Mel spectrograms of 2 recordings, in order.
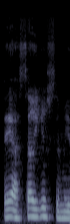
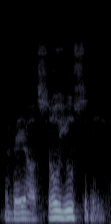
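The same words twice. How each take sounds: First: The voice is pitched at a higher level. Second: The voice is pitched at a deeper level.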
